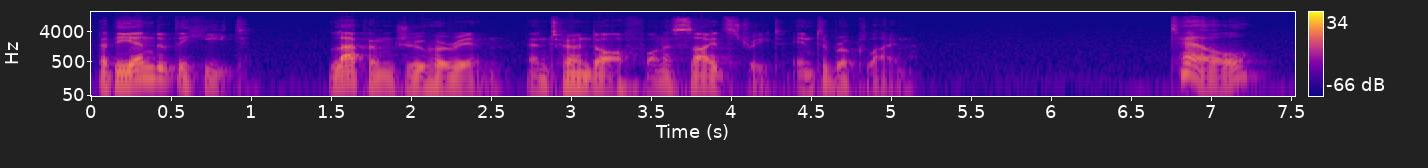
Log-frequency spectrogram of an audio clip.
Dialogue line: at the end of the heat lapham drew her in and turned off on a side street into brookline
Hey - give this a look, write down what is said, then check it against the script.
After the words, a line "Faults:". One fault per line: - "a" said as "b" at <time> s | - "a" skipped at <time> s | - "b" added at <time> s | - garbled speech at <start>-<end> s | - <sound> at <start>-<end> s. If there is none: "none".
at the end of the heat lapham drew her in and turned off on a side street into brookline tell
Faults:
- "tell" added at 6.7 s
